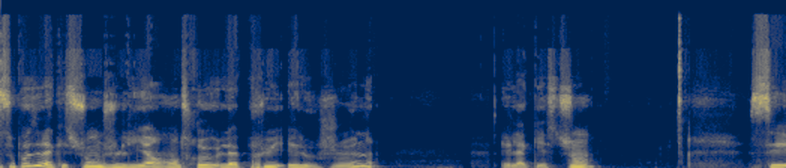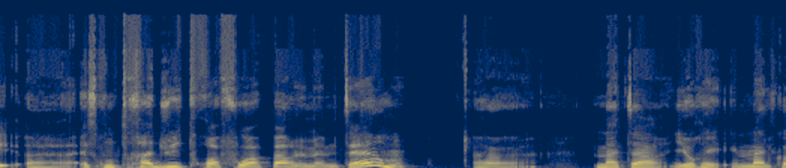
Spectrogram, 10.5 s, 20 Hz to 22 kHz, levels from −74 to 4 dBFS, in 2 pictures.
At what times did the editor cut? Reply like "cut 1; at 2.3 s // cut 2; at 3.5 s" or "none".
cut 1; at 3.3 s // cut 2; at 9.1 s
